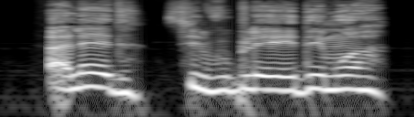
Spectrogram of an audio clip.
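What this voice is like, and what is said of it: Shouting in a tearful voice. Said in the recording (French): “en criant avec une voix pleine de larmes”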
